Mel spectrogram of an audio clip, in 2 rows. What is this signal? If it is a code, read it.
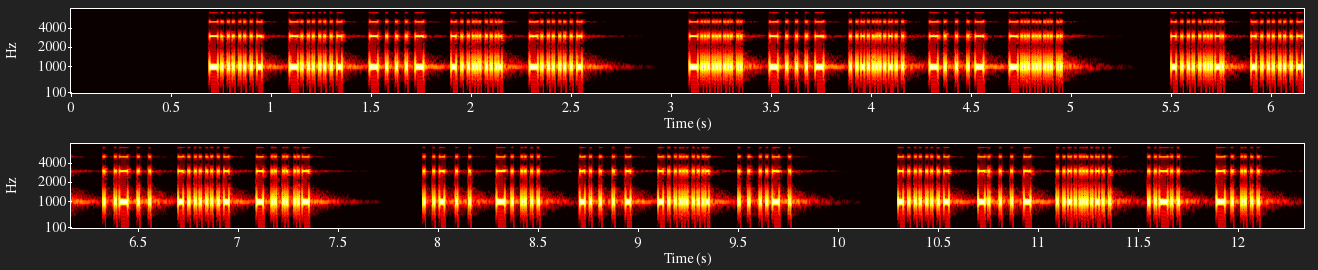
Hellschreiber (Feld-Hell, 122.5 baud), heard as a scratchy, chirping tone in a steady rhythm, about 1000 Hz. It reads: DDNQD BNZHB GOTOA YKVQJ OUZIK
